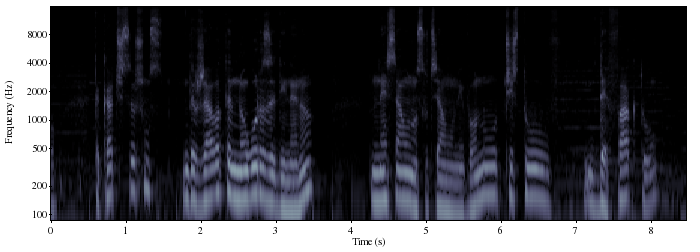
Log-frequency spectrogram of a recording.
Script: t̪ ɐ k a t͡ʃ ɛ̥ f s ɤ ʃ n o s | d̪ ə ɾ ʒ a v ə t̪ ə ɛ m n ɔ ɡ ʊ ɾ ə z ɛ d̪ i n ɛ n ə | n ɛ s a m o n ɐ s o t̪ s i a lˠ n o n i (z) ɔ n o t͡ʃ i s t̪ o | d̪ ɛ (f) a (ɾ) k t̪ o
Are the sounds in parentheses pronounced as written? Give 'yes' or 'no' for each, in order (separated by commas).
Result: no, yes, no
